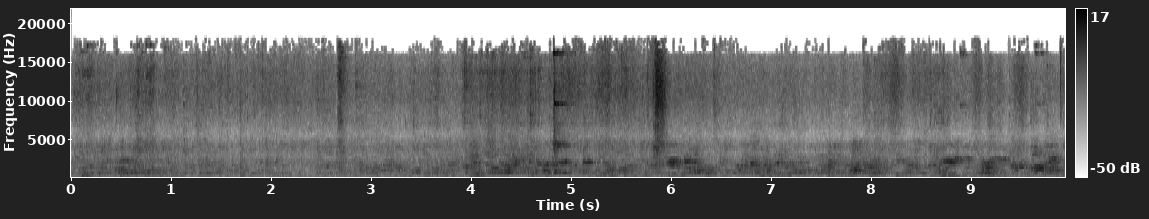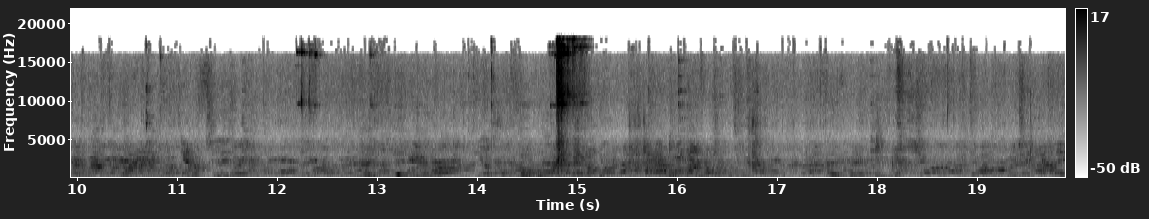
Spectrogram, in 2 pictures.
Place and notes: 貴陽街二段164巷, Taipei City - Traditional markets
